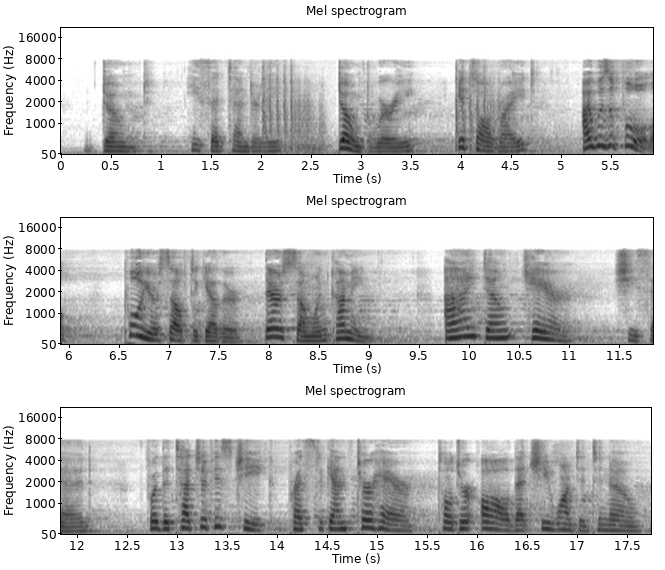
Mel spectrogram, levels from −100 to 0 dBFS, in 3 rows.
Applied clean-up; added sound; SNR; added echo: none; Cupboard open or close; 15 dB; reverberation time 1.8 s.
